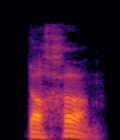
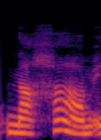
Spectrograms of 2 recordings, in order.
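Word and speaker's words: naham (נחם): With the stress naham. On the second syllable, naham. – Perfect. Okay. So naham in Hebrew, here is what it means.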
